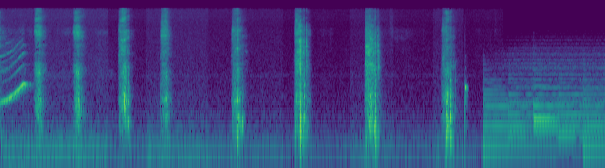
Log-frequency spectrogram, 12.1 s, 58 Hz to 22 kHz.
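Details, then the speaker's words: Cat cough: a run of eight short, harsh, dry bursts; intermittent coughing about every other day since January 2019, chest X-ray clear, no response to asthma medication, so asthma ruled out; very dry home air (~25% humidity). "19 년 1월부터 자녀가 이틀에 한번꼴로 기침을 했어요"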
